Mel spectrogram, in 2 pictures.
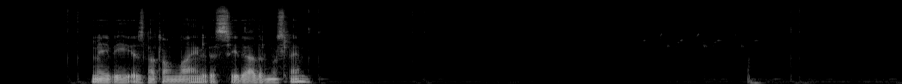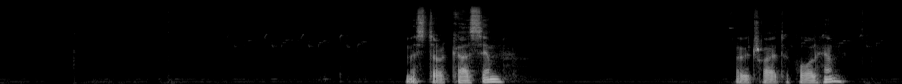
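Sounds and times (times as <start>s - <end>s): computer mouse clicks: 0.6s - 0.9s, 4.1s - 4.4s, 7.5s - 8.1s, 10.6s - 10.8s, 17.6s - 17.9s.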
